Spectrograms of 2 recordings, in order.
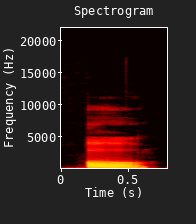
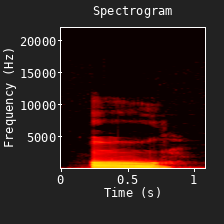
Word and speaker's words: o: The masculine article is Oh. – Could you repeat that? – Oh. – See how that isn't oh or ah or something like that. It's oh. Oh, brilliant. It's also important to know that in a sentence, o is pronounced almost u, as in o livro é meu.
